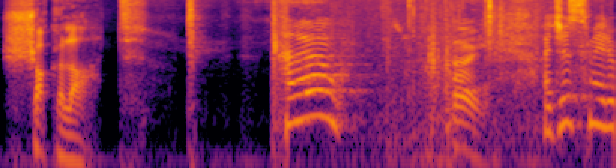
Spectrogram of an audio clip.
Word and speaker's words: Chocolat: I only remember because I, we were making fun of it because you had to pronounce it chocolat. – Yeah. You know, chocolat. chocolate in French.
